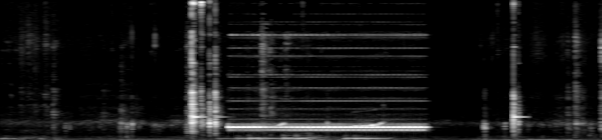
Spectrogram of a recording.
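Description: A steady electronic ringing tone sounds for about two seconds mid-way and cuts off abruptly, after a couple of faint clicks; the rest is quiet shop background.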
